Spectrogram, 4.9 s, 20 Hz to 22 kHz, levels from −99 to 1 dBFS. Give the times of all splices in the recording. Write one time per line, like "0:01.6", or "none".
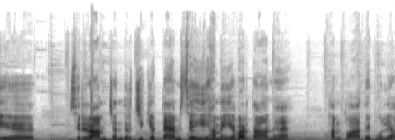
none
